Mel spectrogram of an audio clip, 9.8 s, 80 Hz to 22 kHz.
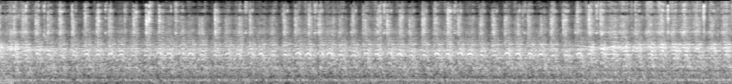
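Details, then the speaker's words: International 1468 tractor running without its V8: steady, fast, even diesel cranking that never catches after hand-pumping fuel and a shot of starting fluid; cranks but won't start, cause suspected, not confirmed. "Okay. Not cranking the greatest."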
